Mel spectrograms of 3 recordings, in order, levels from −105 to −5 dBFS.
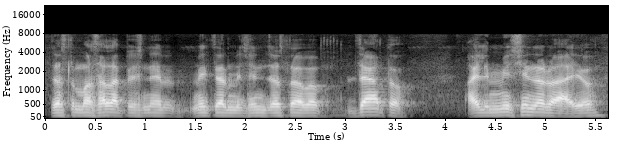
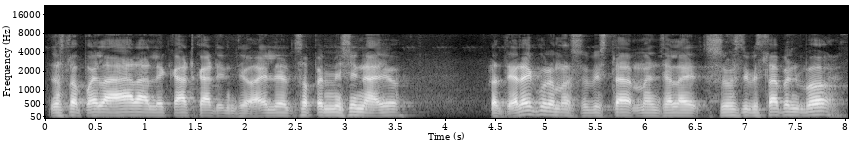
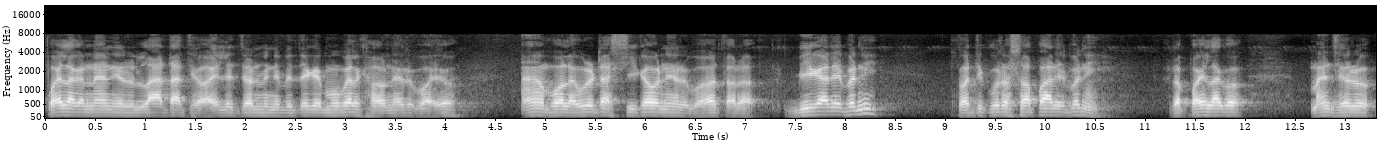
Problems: none marked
